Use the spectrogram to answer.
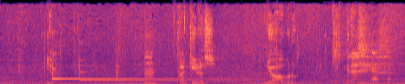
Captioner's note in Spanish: Timbre de la puerta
